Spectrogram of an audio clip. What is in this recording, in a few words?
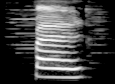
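"bei1", Mandarin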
